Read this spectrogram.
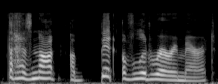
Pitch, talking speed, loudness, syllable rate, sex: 235 Hz, 220 wpm, -17 LUFS, 6.6 syllables/s, female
